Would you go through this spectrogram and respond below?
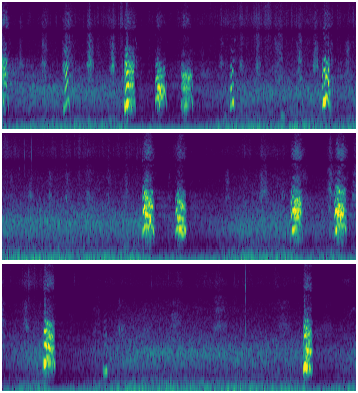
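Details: A vocal Vizsla dog, with a Bichon also present, giving short sharp barks and yips in irregular bursts, about a dozen over thirteen seconds, some in quick pairs, over a steady background hiss.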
